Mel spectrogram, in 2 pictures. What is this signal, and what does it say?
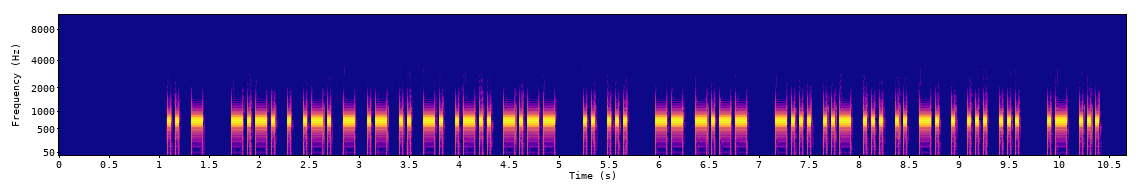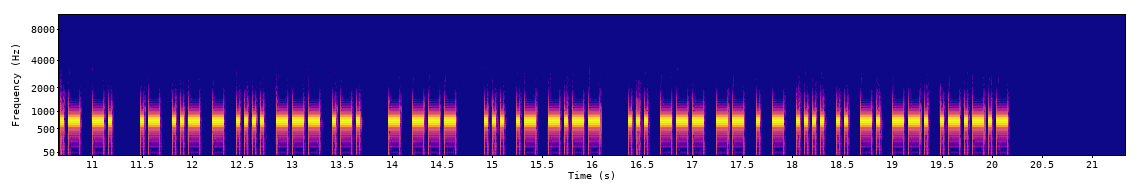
Morse code, heard as a keyed tone, about 30 wpm, 700 Hz. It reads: IT CERTAINLY IS MY BUSINESS AS AN AUTHOR TO SAY SOMETHING.
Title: Sentences from Top 1200 Words 30wpm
